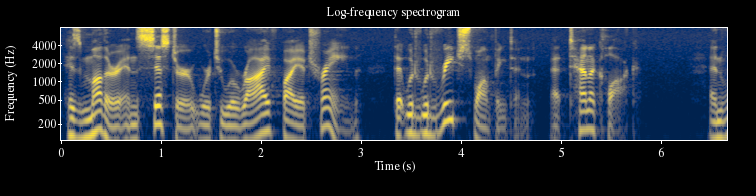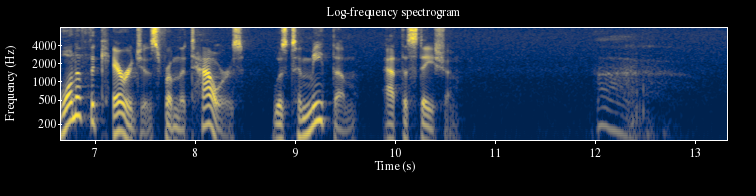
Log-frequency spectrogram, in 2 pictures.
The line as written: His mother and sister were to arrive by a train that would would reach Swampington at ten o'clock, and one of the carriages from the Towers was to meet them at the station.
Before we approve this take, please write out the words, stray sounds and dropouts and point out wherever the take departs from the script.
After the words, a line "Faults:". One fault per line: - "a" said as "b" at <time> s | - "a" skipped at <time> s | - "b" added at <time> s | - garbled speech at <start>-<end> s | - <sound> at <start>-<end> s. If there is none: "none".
His mother and sister were to arrive by a train that would would reach Swampington at ten o'clock, and one of the carriages from the Towers was to meet them at the station.
Faults:
- dropout at 7.1-7.2 s
- sigh at 11.9-13.1 s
